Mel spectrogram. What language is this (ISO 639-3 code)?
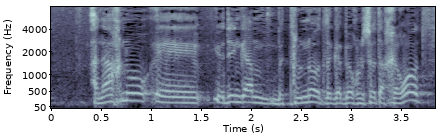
heb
